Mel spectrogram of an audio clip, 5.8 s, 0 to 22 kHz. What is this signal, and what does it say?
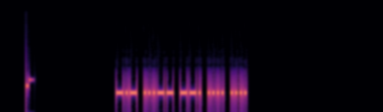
Morse code, heard as a keyed tone, about 34 wpm, 700 Hz. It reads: K3GHH
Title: Call Signs - 35wpm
